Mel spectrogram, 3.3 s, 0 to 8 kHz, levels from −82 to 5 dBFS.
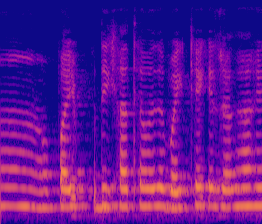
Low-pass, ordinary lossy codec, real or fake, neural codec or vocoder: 7.2 kHz; AAC, 32 kbps; real; none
